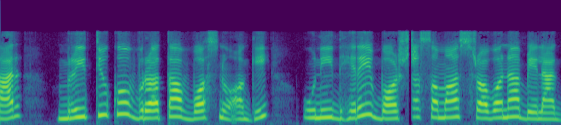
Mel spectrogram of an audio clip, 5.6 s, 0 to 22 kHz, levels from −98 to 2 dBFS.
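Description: A speech clip carried over what sounds like G.722 wideband coding, crisp up to about 7 kHz, which fits its full 64 kbit/s mode. The trouble is packet loss on an ADPCM call from 4.08 to 4.21 s: a 40 ms hard-edged gap, likely a couple of dropped packets filled with silence. Because ADPCM decodes each sample relative to its predictor and step size, the receiver's state drifts from the sender's. So when speech resumes it comes back with some brief distortion before it settles.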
